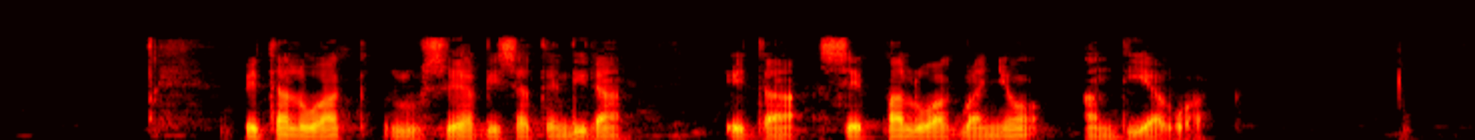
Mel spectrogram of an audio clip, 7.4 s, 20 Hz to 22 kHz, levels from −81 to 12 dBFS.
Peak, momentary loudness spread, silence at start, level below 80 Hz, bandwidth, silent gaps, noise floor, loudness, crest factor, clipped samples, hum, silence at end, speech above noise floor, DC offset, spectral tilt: -4 dBFS; 12 LU; 1.25 s; -48 dBFS; 7.6 kHz; none; -84 dBFS; -25 LUFS; 24 dB; under 0.1%; none; 1.4 s; 60 dB; under 0.1%; -5 dB/octave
